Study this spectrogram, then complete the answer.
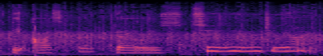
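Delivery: slow, grand Oscar announcer voice; drawn out like an awards host; mock awards announcer. Host hailing Juliana's acting, mock award announcer.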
